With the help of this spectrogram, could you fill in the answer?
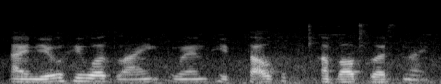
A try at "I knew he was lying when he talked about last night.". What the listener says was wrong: Good, okay? Talked. That's another one of those words that's the word talk, and then the t, talked.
